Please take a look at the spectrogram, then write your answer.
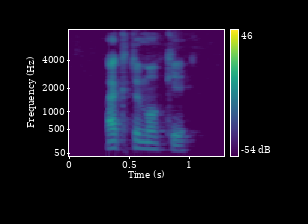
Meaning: a mistake which was unconsciously deliberate; accidentally on purpose; a Freudian slip
- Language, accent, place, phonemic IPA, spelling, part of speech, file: French, France, Lyon, /ak.t(ə) mɑ̃.ke/, acte manqué, noun, LL-Q150 (fra)-acte manqué.wav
